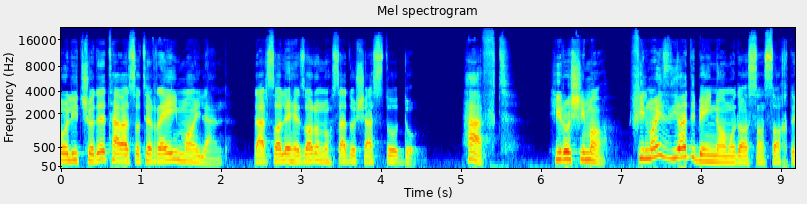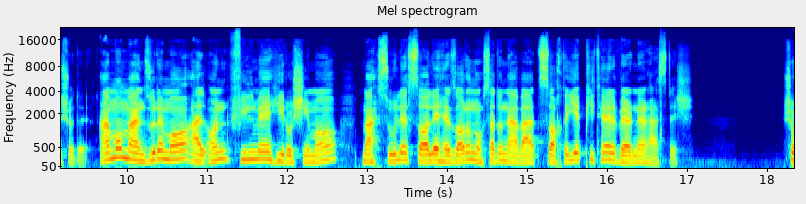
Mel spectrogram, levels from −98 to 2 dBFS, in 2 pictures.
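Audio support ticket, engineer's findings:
Sharp snap at 8.87 s, sitting on top of the speech, peaking around -25 dBFS. A second, quieter snap at 16.67 s, near -30 dBFS. Both very brief. Likely an electrical switching spike. A nearby switch, motor or static discharge arcs, and the audio line picks up the burst as an added transient. Check cable routing, grounding and nearby switched loads.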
